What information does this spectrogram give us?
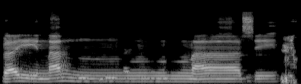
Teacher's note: alif lam samsiah karena tidak dibaca langsung masuk ke huruf berikutnya yaitu nun, ditandai nunnya ada tasdidnya. · Nun tasdid dibaca hunnah atau mendengung, ditahan dua harokat biar tampak dengungannya.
